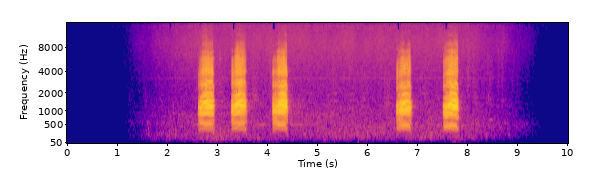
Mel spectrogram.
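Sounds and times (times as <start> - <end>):
Chihuahuan raven giving harsh croaking caws: 2.6 - 4.5, 6.6 - 7.9.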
